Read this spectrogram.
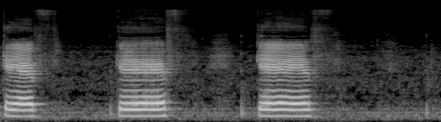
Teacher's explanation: ये नरम हिस्से से टच कर रही है ज़ुबान और यहाँ पे सख्त हिस्से से कर रही है, जो मुंह की तरफ आ रहा है हिस्सा। जब सख्त तालु के साथ ज़ुबान की जड़ टच करेगी तब ये वाला कैफ अदा होगा।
